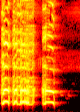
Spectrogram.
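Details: Junglefowl crowing in Aceh at Taman Rusa during luring with a decoy: a long, harsh, broken crow burst followed by a short second phrase, then silence.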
